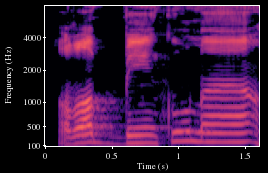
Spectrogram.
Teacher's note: را کو موٹا کرنا ہے، با کے ساتھ ملانا ہے، با کے اوپر تشدید زور دیں گے ، کاف کو نرم سے ادا کریں گے، میم کے ساتھ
